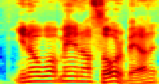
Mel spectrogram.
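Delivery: put-on American Southern accent, pitched well up. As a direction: play the country singer musing in an American Southern accent. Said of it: "had an American Southern accent".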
